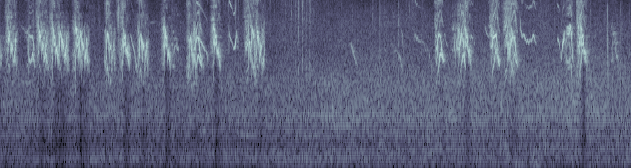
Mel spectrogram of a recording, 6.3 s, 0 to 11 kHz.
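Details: Shrine sparrows gathering on a feeding hand, 18 March 2024: a fast run of bright chirps for over two seconds, a lull, then further scattered chirping bursts.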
